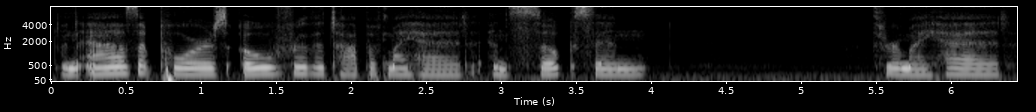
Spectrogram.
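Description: A woman leading a guided meditation in a soothing, unhurried way, with pauses between short phrases and a soft voice that turns breathy at times. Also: medium pitch, level tone, dry recording.

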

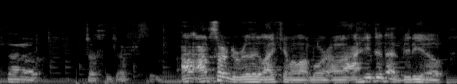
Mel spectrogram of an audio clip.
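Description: A man's voice: lowish voice, fast talker. A man hosting a podcast, chatting casually and debating sports with friends. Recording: slightly dull audio, faint music underneath.

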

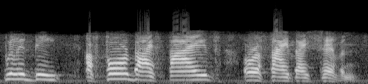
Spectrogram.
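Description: A woman's voice: medium pitch, expressive, moderate pace, pushed and bright. An actress playing a kindly, innocently curious older woman in an old radio comedy, chatting in a doting way. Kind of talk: 1940s-50s radio sitcom acting. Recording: muffled, hissy vintage radio recording.

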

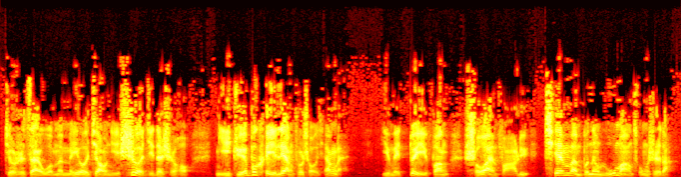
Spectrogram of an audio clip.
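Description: An actor playing a composed, confident and teasing detective in a radio drama, with a deliberate, commanding manner and a husky voice. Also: male voice, mid-range voice, big pitch swings, a bit bright. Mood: firm, cautioning.

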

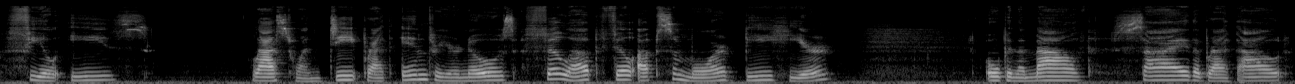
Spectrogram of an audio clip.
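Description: Woman doing guided meditation, really slow and soothing, slightly low voice, short phrases w pauses. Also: darkish tone. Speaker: meditation guide and podcast host.

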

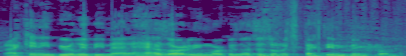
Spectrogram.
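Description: A man's voice: mid-range voice, very animated, rapid-fire, breathy edge. A man co-hosting a sports podcast, chatting casually and slangily about football, repeating phrases for emphasis.

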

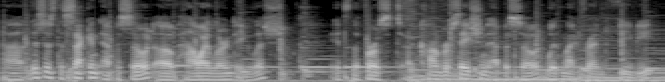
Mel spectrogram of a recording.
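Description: A man hosting a casual interview podcast, talking in a relaxed, hesitant way with many fillers. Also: sits low, normal speed, music in the background. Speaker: podcast host.

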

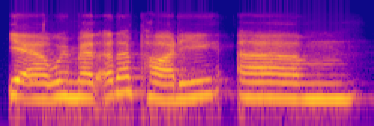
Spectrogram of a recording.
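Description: A woman's voice: a little high, level tone, takes it slowly, fairly bright tone. A woman in her twenties with a Danish accent, co-hosting a podcast and chatting casually over a phone call, giggly and a little self-conscious. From Denmark. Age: 20s. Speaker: podcast co-host. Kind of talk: casual chat.

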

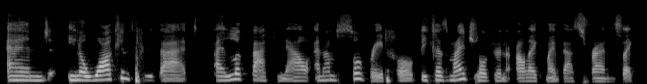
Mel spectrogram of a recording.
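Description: Woman from jamaica, slightly low voice, earnest reflective storytelling, dry close sound. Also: moderate pace, vocal fry, dry recording, low-quality recording. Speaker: interview guest. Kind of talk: personal testimony in an interview.

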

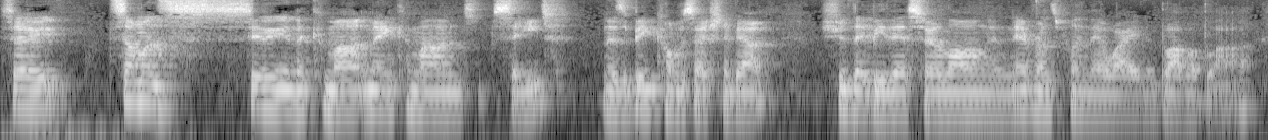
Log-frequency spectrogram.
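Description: A man's voice: medium pitch, little pitch movement, moderate pace, fairly bright tone. A man co-hosting a podcast, recapping episode scenes in an easygoing, casual way. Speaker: podcast co-host. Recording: echoey room, faint background noise.

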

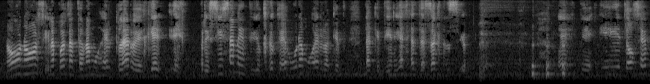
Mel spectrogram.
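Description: A woman singer from Venezuela tells a story in a relaxed, rambling way, stumbling over her words and restarting often. Her voice is very bright with a husky grain. The sound has the thin quality of an online call. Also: mid-range voice, low-quality recording. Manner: rambling, many restarts and fillers. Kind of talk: casual storytelling in an online chat.

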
